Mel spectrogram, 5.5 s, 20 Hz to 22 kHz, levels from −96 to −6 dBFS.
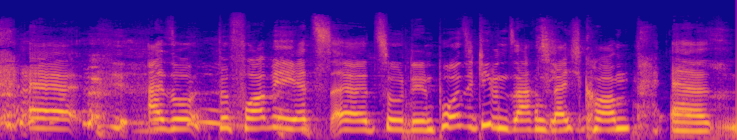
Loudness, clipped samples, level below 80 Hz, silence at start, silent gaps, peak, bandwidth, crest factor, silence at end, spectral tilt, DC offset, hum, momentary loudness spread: -25 LUFS; under 0.1%; -62 dBFS; 0 s; none; -14 dBFS; 14.5 kHz; 10 dB; 0 s; -4.5 dB/octave; under 0.1%; none; 4 LU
